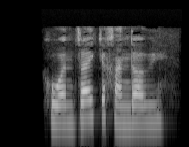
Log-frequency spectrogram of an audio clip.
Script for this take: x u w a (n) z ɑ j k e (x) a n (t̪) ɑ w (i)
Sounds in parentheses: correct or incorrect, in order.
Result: correct, correct, incorrect: d̪, correct

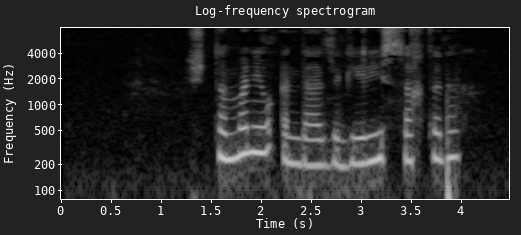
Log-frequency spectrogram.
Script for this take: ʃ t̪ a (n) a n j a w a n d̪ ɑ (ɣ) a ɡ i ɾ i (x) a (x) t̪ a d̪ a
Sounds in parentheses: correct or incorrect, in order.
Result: incorrect: m, incorrect: z, incorrect: s, correct

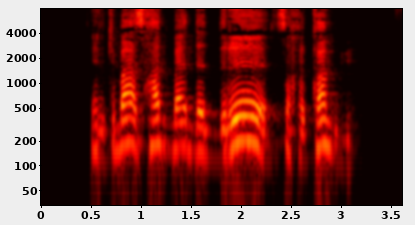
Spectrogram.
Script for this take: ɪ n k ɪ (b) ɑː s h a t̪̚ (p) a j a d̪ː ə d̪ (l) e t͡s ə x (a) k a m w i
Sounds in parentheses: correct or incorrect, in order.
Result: correct, incorrect: b, incorrect: ɾ, correct

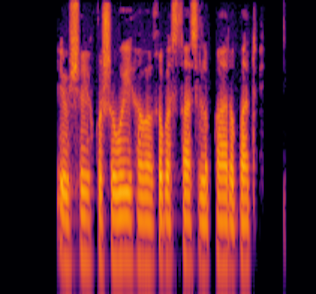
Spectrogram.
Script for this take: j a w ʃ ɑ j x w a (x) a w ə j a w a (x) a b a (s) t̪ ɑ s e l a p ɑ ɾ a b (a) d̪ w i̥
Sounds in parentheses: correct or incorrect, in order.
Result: incorrect: ʂ, incorrect: ɣ, correct, correct

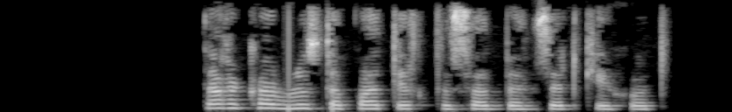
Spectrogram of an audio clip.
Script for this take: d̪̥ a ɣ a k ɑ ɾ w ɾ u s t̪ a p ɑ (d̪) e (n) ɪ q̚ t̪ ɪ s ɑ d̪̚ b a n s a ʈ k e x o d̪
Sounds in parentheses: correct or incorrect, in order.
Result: incorrect: t̪, incorrect: none

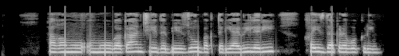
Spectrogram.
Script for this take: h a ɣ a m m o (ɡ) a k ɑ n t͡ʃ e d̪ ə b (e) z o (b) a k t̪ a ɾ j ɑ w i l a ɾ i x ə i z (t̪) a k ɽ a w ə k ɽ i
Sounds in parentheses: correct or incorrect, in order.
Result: correct, correct, correct, incorrect: d̪

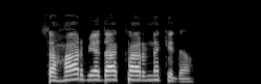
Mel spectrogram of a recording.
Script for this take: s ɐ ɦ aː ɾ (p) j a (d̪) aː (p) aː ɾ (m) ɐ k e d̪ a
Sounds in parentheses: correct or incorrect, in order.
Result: incorrect: b, correct, incorrect: k, incorrect: n

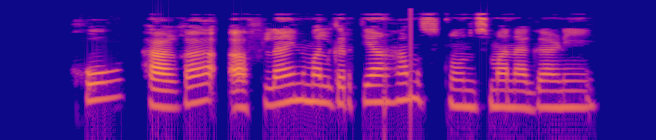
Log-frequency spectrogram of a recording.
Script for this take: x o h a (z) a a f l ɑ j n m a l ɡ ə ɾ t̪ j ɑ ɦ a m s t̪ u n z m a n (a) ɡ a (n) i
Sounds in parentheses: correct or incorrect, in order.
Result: incorrect: ɣ, correct, incorrect: ɳ

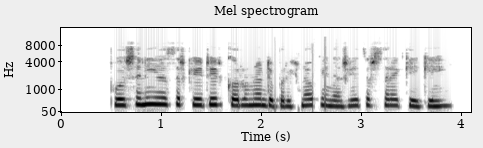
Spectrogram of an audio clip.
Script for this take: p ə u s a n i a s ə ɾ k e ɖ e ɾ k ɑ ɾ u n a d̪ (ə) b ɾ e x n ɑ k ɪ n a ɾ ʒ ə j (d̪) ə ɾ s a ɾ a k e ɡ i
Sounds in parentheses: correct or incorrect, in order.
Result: correct, incorrect: t̪

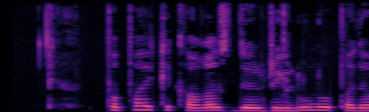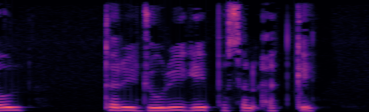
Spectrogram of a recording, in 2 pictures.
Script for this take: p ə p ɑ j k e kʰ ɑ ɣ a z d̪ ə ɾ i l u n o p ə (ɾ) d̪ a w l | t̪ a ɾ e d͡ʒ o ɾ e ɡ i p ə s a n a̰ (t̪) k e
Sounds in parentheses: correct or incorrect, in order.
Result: incorrect: none, correct

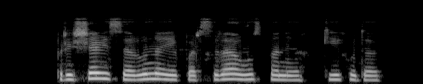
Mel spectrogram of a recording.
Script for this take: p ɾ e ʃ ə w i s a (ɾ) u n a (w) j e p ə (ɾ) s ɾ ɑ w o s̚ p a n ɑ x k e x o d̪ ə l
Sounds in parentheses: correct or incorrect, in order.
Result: correct, incorrect: none, correct

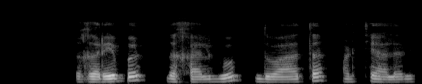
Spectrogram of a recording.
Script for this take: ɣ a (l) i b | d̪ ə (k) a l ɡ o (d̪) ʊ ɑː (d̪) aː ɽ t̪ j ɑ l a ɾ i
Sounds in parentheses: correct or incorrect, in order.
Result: incorrect: ɾ, incorrect: x, correct, incorrect: t̪

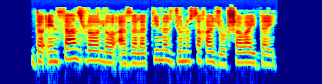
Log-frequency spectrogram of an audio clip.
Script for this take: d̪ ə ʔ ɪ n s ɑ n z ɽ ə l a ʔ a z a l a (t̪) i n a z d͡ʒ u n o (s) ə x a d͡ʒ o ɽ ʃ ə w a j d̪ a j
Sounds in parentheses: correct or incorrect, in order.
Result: correct, correct

